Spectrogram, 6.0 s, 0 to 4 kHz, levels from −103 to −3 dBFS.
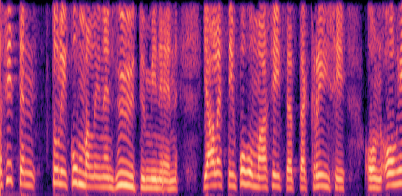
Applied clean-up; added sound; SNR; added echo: neural mask model Resemble Enhance denoiser.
